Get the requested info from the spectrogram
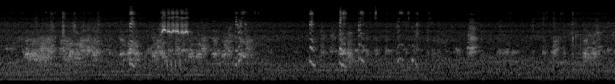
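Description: Outdoor sound played at fast-forward speed: a scatter of short, high chirps and squeaks, with one brief, louder shrill note about one and a half seconds in.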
